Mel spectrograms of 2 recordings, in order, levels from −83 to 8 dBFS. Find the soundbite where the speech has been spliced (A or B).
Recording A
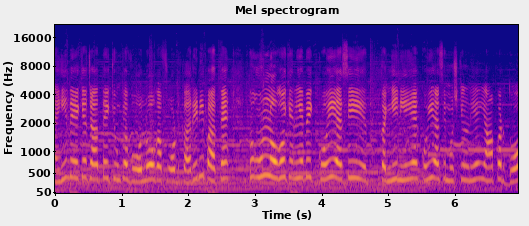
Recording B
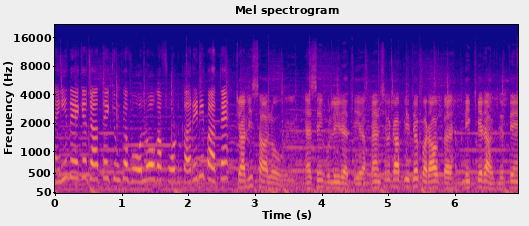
B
